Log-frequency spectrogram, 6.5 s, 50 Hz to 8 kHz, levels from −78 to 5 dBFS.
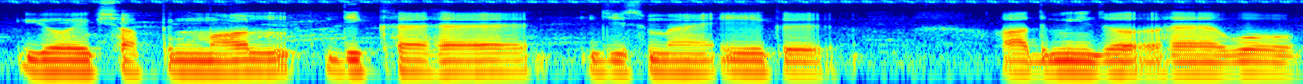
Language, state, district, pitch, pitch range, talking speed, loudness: Haryanvi, Haryana, Rohtak, 105 Hz, 100-110 Hz, 110 wpm, -14 LUFS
